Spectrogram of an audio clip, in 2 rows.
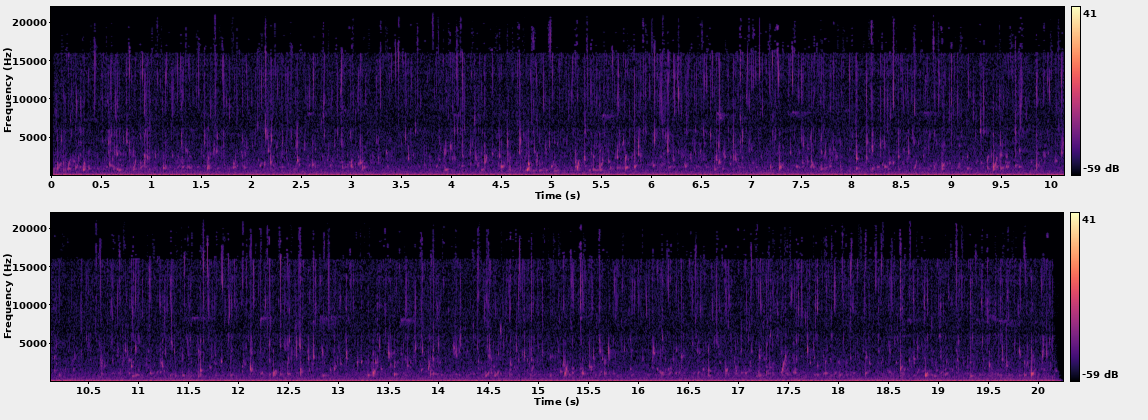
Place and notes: water stream, Dletovo forest, Klana region.
Croatia, 26 August, 19:30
